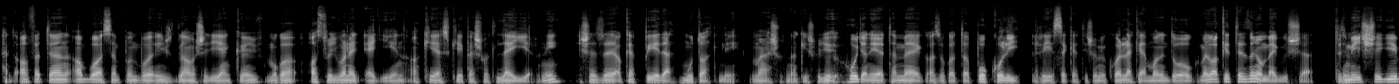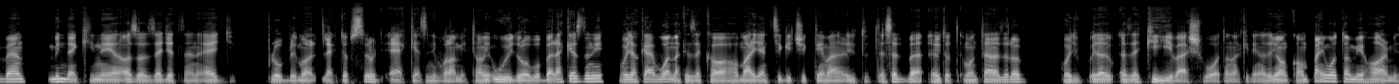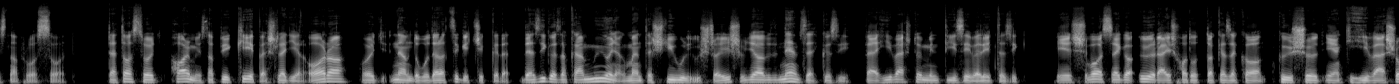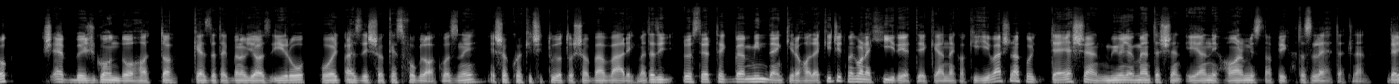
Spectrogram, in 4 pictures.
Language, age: Hungarian, 30-49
